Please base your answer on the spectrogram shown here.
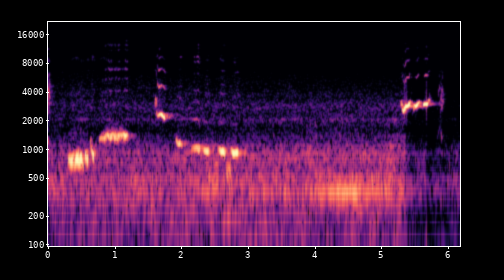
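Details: Juvenile pied butcherbird singing near a back door: a flowing run of mellow whistles that rises, slides down in several linked notes, pauses, then ends on a higher sustained whistle.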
